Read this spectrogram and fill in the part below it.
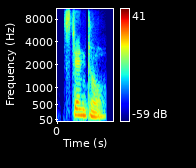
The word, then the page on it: Stentor: Indian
